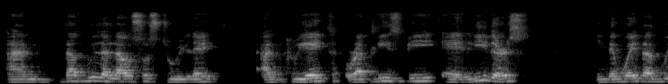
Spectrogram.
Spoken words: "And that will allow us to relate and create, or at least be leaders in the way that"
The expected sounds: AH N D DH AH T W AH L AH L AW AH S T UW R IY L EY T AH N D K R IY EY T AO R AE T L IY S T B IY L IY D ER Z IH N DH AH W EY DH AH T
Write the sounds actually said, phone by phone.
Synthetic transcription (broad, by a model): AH N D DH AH T W AH L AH L AW AH S T UW R IY L EY T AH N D K R IY EY T AO R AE T L IY S T B IY L IY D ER S IH N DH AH W EY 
